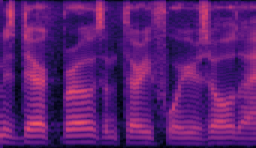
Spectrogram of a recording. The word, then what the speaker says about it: Derrick Broze: Our next one up is Derrick Broze. Did I pronounce that correctly?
